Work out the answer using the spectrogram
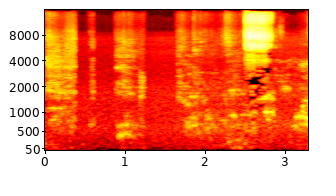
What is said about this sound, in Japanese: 今、えっと、あの、仕事が終わって、うんうほう駐車場に向かってて、ショッピングモールの今とこ通ってるんですけど、ちょっとそこで、はい、駐車場向かってる途中で。あはい。まあ、まあ、もう少ししたら静かになると思います。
